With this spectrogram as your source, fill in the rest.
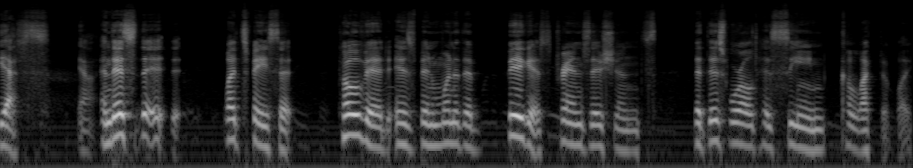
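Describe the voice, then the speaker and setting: A woman speaks with a plain, everyday voice at a fairly low pitch and a fairly slow pace. Her loudness rises and falls sharply. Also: ordinary pitch variation. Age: 60s. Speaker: podcast co-host. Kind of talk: casual chat.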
